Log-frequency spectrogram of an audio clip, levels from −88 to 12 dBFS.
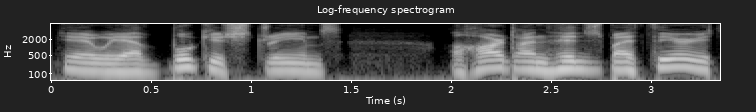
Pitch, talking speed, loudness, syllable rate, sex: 135 Hz, 180 wpm, -16 LUFS, 5.5 syllables/s, male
